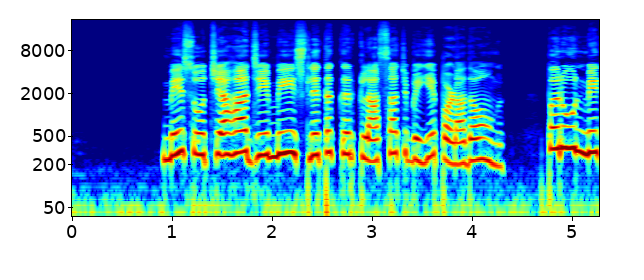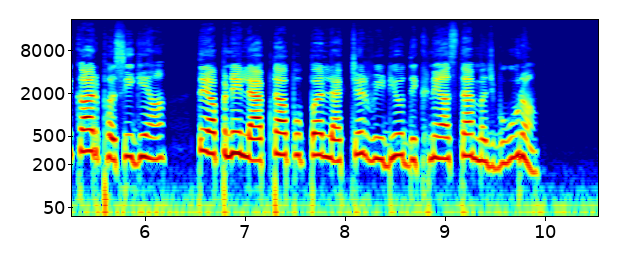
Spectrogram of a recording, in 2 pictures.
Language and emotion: Dogri, sad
